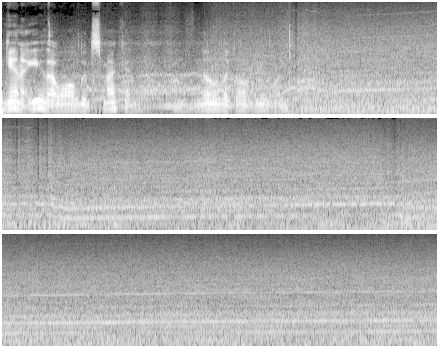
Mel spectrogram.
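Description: A race car engine revs hard and rises in pitch through the gears.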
